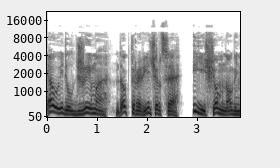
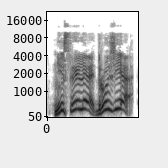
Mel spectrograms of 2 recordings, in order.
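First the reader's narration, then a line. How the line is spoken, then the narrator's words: Shouted. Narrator (Russian): кто-то не крикнул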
